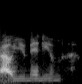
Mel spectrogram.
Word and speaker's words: aluminium: plate uh foils or using uh aluminum or aluminium however you pronounce it foils uh you do there those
